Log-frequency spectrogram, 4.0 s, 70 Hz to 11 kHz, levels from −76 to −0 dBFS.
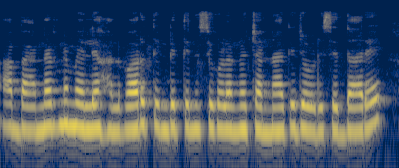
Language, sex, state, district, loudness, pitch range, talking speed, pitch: Kannada, female, Karnataka, Bidar, -16 LUFS, 225-240 Hz, 135 wpm, 230 Hz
